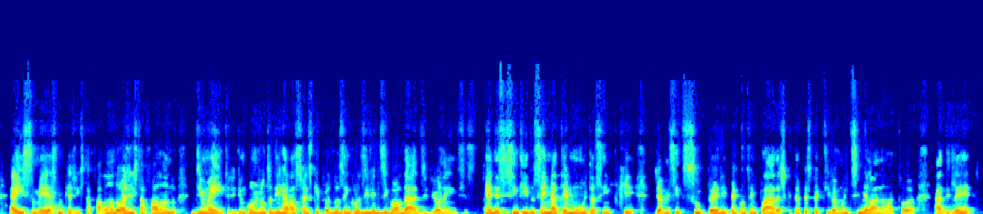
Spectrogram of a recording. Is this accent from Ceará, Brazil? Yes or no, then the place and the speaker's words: no; Pernambuco, Brazil; now in Southeast Brazil; sou pernambucana vivendo um processo migratório pelo Sudeste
